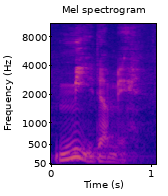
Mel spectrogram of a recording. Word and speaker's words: mírame: Por ejemplo, en mírame. No decimos mírame ni mírame, sino mírame, mírame.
